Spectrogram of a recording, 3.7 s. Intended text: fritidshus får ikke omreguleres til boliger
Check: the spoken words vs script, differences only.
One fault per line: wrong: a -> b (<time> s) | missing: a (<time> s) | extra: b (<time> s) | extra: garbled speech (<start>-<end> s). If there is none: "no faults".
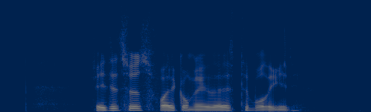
no faults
